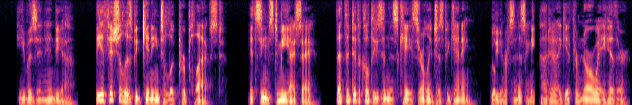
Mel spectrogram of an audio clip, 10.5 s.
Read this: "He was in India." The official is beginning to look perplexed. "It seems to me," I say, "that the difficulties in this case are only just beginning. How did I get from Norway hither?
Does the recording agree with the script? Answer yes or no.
no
